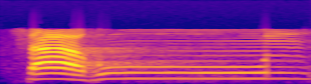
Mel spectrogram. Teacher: تو عن صلاتہم ساہون، ساہون، نون کو کامل ادا کرنا ہے، اس کا سکون، آواز اس میں ہلے نہیں. ساہون، اس طرح آواز ہلے گی نہیں، آواز میں جنبش نہیں ہوگی، آواز لوٹتی ہی نہیں آئے گی، بلکہ سکون کو کامل ادا کرنا ہے.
